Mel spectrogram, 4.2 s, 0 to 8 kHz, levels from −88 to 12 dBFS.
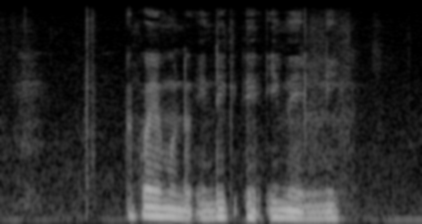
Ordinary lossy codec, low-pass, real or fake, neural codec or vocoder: AAC, 32 kbps; 7.2 kHz; real; none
